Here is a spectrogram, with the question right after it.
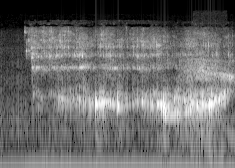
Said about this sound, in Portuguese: Um som do vinho caindo dentro da taça.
